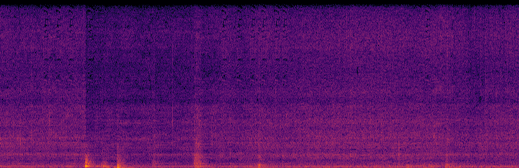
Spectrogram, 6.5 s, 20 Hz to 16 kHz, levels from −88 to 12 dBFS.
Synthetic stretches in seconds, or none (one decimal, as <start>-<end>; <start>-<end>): 0.0-3.6; 5.2-5.7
